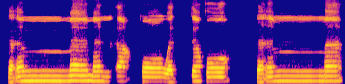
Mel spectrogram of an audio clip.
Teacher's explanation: Maka kita akan tahan dulu mim tu pada bibir kita sehinggalah kita tekan mim tu dan naik pada hidung menghasilkan bunyi dengung. Okey, maka itulah dinamakan dengan dengung dan disitulah keluarnya al-khayshum.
